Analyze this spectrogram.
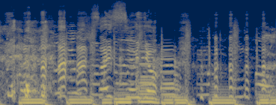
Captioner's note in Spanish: risas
